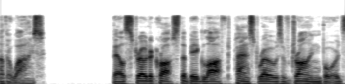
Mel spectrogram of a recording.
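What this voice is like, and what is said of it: Usual voice. Nothing is said of it.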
